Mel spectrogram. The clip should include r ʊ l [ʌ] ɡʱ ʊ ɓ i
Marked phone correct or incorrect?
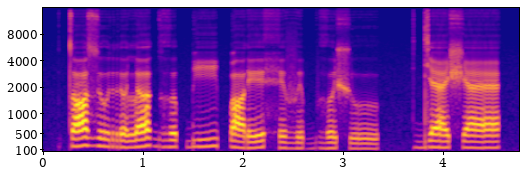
correct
